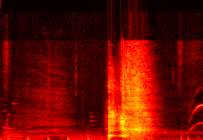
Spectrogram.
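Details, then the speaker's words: VTuber sneeze from a livestream highlight clip, after saying they're about to sneeze: one sharp, explosive burst of air over steady background music; sneezing. "Sorry, wait. I'm about to sneeze."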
